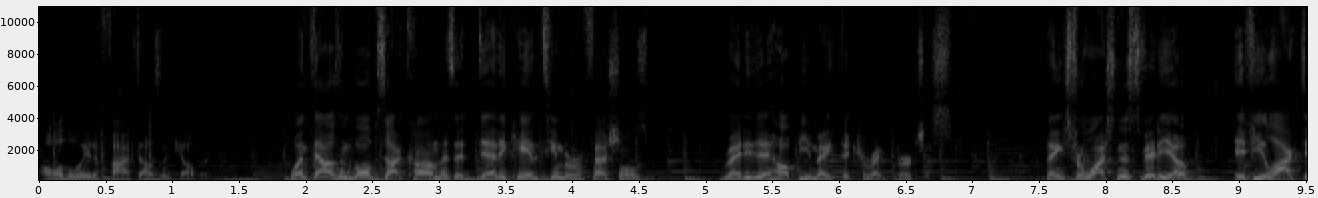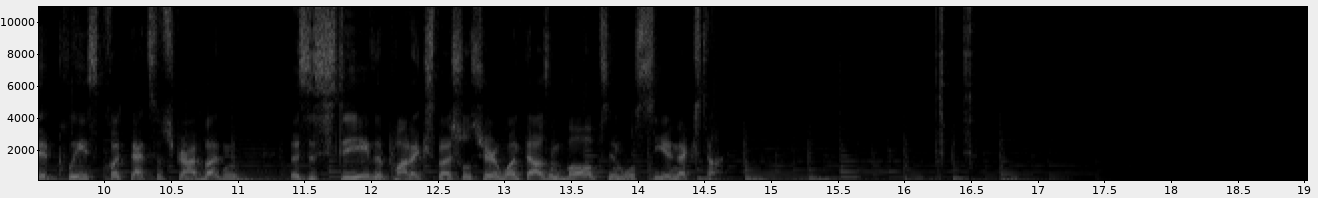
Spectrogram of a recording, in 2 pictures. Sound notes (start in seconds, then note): 16.2 click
